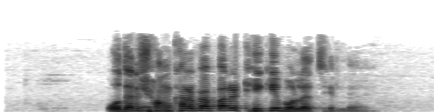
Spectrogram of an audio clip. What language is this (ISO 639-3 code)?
ben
